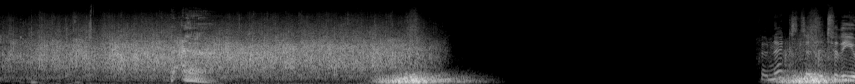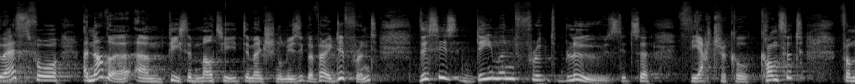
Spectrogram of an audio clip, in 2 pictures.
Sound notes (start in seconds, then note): 0.0 audience clapping; 4.0 air swooshing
